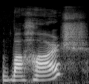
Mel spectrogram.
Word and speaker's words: Bahar: Also es ist richtig türkisch ausgesprochen, wäre es Baharsh.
